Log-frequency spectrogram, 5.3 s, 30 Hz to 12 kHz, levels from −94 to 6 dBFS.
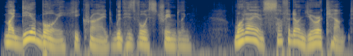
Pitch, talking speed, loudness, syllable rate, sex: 110 Hz, 180 wpm, -20 LUFS, 4.6 syllables/s, male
